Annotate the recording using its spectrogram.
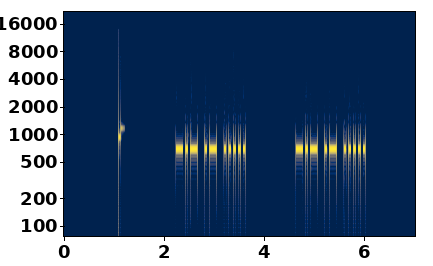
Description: Morse code, heard as a keyed tone, about 25 wpm, 700 Hz. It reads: KA5 KA5
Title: USA Call Sign Prefixes - Repeated 2x - 25wpm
